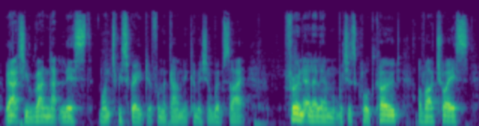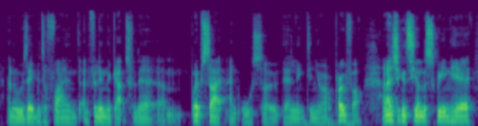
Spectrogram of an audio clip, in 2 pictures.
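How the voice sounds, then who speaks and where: A man walking viewers through a software tool in a casual screen-share tutorial, thinking out loud with frequent restarts. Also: on the low side, steady tone, fast talker. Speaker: agency founder giving a software tutorial.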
